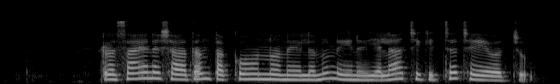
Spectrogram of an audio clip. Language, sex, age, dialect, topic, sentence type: Telugu, female, 25-30, Telangana, agriculture, question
